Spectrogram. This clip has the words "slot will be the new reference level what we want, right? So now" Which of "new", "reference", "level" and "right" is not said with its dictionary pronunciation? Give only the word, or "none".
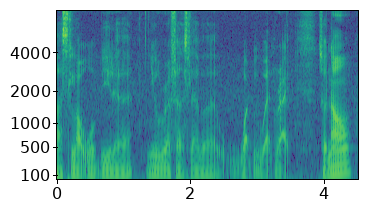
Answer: reference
